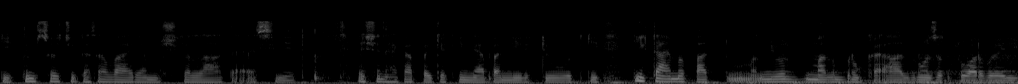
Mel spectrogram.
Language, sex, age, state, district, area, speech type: Kashmiri, male, 18-30, Jammu and Kashmir, Kupwara, urban, spontaneous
